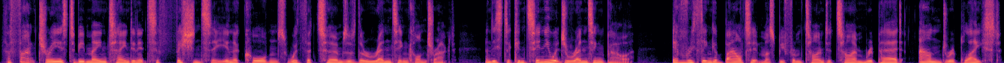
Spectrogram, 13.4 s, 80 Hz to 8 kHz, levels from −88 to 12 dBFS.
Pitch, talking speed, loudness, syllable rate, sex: 135 Hz, 170 wpm, -18 LUFS, 5.1 syllables/s, male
